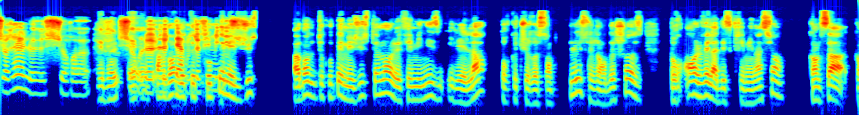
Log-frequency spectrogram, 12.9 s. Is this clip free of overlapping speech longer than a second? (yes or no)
no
